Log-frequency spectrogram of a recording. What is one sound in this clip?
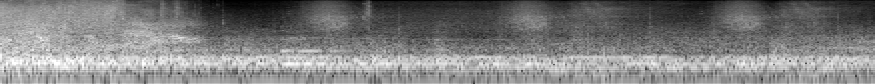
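Spell effects whoosh and crackle in a video game.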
